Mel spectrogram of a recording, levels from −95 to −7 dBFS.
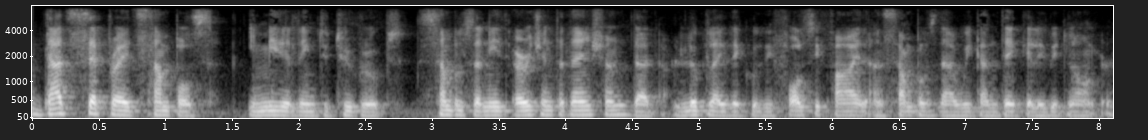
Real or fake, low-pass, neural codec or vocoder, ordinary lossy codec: real; 7.2 kHz; none; AAC, 48 kbps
